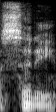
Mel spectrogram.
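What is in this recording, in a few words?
"city", American English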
